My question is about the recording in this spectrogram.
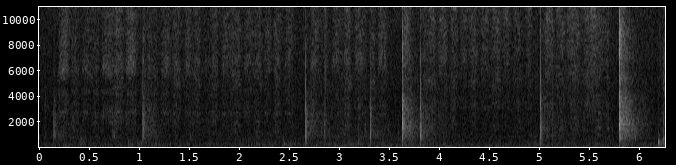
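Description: Chalk writing on a blackboard: faint scratching strokes broken by a series of sharp taps as the chalk strikes the board.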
